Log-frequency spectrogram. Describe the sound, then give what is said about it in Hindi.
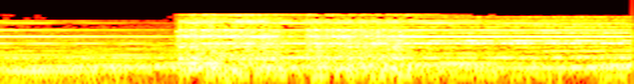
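A telephone rings loudly and steadily, its bright electronic tone sustained and intensifying about a second in, with no voices present; a phone in a hotel in Port Blair receiving a call from a home landline. “और सुबह पहुंच के वहां होटल में चेक इन किया ही था कि आनंद का फोन बजा फोन घर के लैंडलाइन से था”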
